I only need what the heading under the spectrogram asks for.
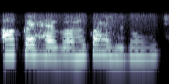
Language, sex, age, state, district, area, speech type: Manipuri, female, 18-30, Manipur, Senapati, urban, conversation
